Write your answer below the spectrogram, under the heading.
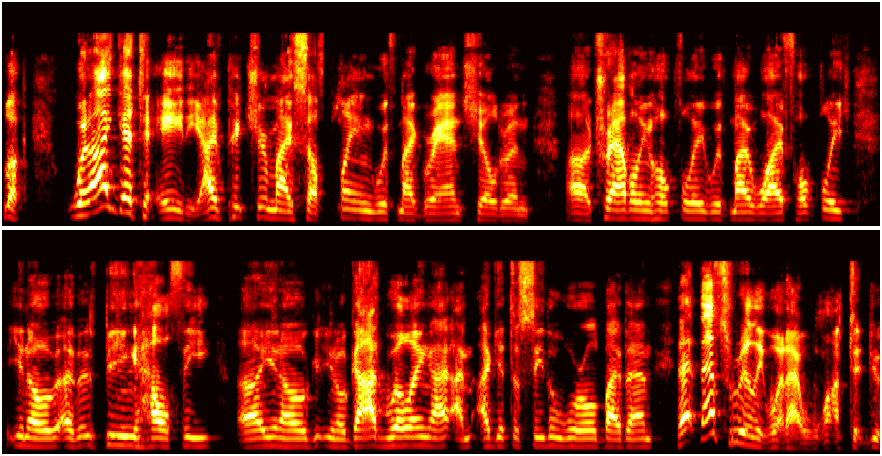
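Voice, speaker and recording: A man talks in a normal speaking voice at a fairly high pitch, with ordinary pitch variation and a fairly quick pace. The sound is dry and close with no echo, over a quiet background. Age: 60s. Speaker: market strategist. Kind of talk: casual chat.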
